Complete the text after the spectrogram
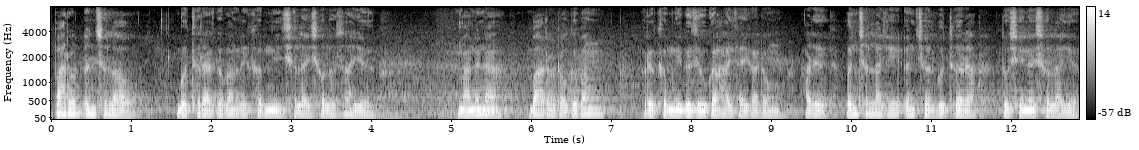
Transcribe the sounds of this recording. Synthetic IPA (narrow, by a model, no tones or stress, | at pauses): b̥aɾɔtɯnsɯlaw | bɯtʰɯɾaɡɯbaŋɾɯkʰɯp̚nisɯlajsɔlɔzajɯ | manɯna | baɾɔtawɡɯbaŋ | ɾɯkʰɯp̚niɡɯzɯwɡaɦajzajɡadɔŋ | aɾɯ | ɯnsɯlːajziʔɯnsɯlbɯtʰɯɾa | d̥osenɯsɯlːajɯ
